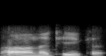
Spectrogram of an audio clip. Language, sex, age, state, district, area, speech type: Hindi, male, 60+, Uttar Pradesh, Chandauli, rural, conversation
